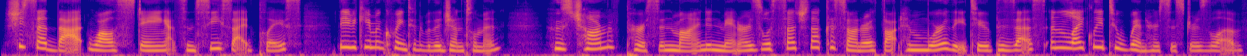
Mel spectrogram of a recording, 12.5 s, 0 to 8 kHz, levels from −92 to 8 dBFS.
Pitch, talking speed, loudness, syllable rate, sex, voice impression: 240 Hz, 185 wpm, -21 LUFS, 5.1 syllables/s, female, feminine, slightly adult-like, slightly bright, slightly fluent, slightly intellectual, slightly lively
